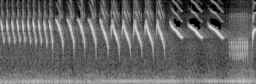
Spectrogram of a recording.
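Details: Canary singing a rapid sequence: a fast trill of short high notes, then slower repeated down-slurred whistles, then three longer descending whistles and a brief buzzy note; song played to prompt other canaries to answer, with a faint low hum beneath.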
